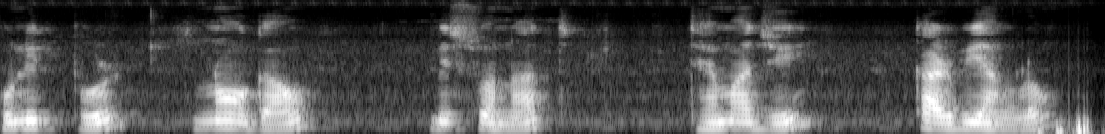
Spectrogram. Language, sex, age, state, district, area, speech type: Assamese, male, 18-30, Assam, Sonitpur, urban, spontaneous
